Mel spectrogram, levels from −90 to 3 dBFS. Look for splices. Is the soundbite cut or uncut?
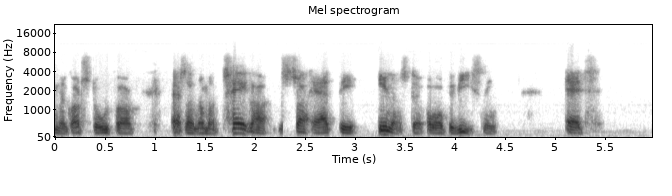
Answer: cut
